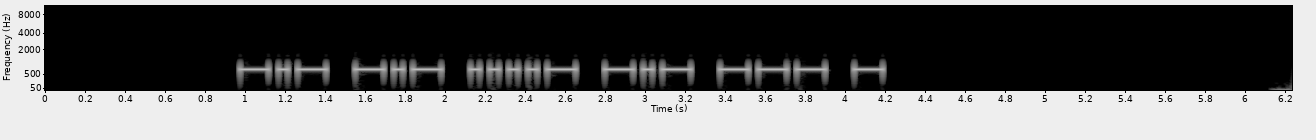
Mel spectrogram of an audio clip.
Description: Morse code, heard as a keyed tone, about 25 wpm, 700 Hz. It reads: KK4KOT
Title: USA Call Signs - 6 Characters - 25wpm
